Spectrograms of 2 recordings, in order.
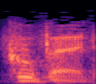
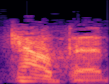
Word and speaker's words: Cowper: Cooper, darling. – Hmm? – It is spelled Cowper, but pronounced Cooper.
